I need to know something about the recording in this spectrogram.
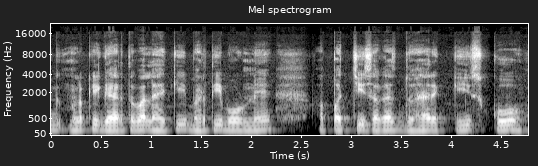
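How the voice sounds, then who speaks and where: A man with a mid-pitched voice explains recruitment news. He reads aloud, then breaks it down in a teacherly manner, often restating points and checking that listeners follow. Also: darkish tone, a little hiss or hum. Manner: repeatedly rephrases and checks understanding, teacherly. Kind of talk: informal explainer, reading news aloud and commenting.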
